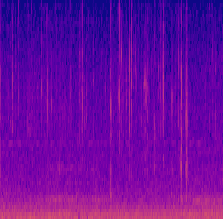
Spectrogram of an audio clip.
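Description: Quiet outdoor background: a faint steady hiss with a few soft scattered ticks.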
